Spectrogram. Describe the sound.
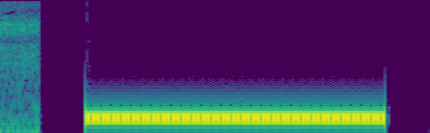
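A telephone call tone plays while someone phones a shop: one steady, unbroken mid-pitched tone lasting about one and a half seconds, loud and alone after a brief burst of noise.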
